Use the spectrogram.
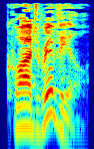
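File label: "quadrivial", English, British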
